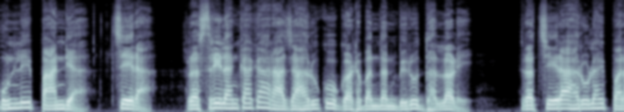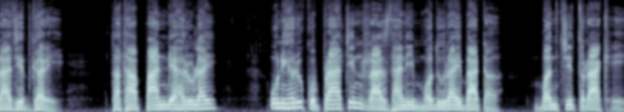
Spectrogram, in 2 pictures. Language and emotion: Nepali, neutral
